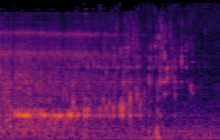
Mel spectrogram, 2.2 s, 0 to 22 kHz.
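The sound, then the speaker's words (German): Light-coloured beer pours into a glass with a short, steady liquid gurgle that rises in pitch as it fills, then fizzes and trickles off, fairly quiet with no voices. “Ich lege mich nicht fest, aber ich glaube, es waren irgendwie 7000 ja, einschenken.”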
